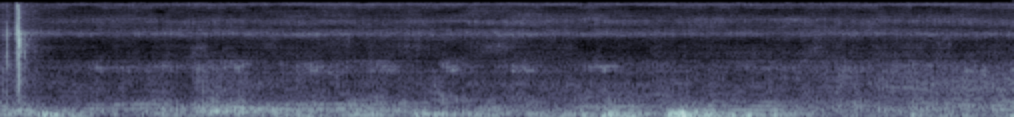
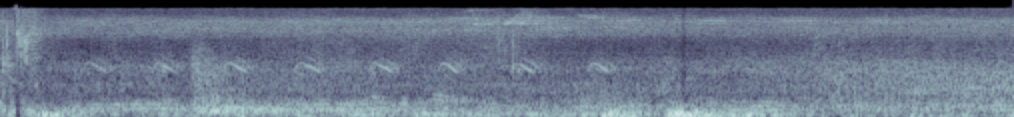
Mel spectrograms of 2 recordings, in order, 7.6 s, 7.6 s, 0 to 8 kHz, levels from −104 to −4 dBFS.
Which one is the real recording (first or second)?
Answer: second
